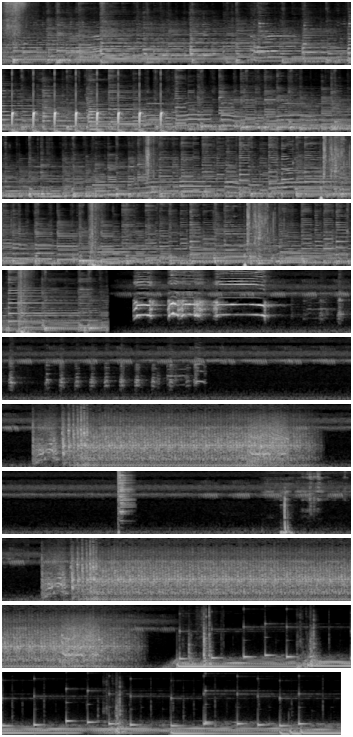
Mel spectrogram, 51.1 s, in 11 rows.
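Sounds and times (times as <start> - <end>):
rooster crowing: 20.3 - 26.0
chickens clucking: 22.5 - 26.0
engine running: 28.5 - 32.2, 37.8 - 51.0.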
